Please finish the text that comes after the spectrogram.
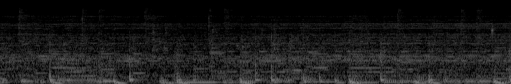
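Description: An electric sausage grinder whirs steadily as ground meat is pushed through into a casing, with a loud motor hum and rhythmic churning pulses, no voices.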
